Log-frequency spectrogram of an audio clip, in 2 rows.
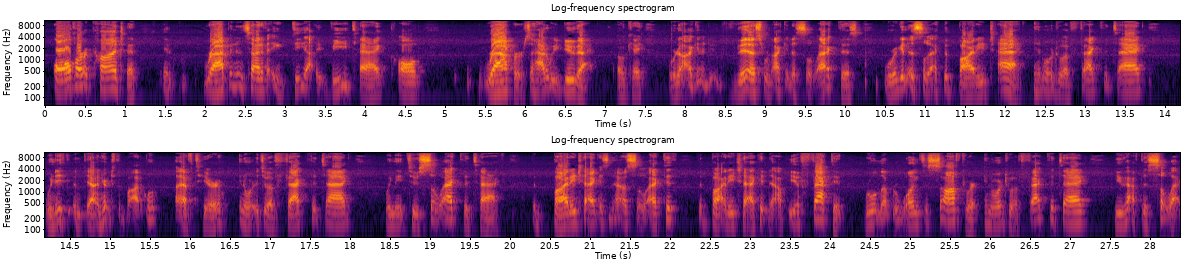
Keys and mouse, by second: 7.6 click, 18.9 click.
